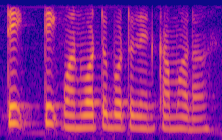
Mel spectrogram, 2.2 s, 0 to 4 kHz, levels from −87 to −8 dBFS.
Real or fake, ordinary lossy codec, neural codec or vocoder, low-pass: real; none; none; 3.6 kHz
